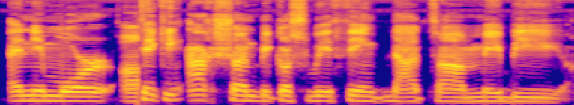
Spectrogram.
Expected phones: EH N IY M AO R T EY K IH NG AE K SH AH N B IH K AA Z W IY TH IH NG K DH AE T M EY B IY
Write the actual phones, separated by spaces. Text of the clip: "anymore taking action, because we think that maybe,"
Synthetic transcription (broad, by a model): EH N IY M AO R T EY K IH NG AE K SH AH N B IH K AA S W IY TH IH NG K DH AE T M EY B IY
